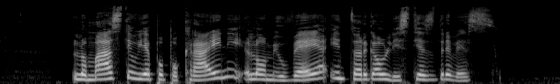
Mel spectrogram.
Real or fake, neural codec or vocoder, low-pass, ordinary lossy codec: fake; vocoder, 44.1 kHz, 128 mel bands every 256 samples, BigVGAN v2; 19.8 kHz; MP3, 64 kbps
